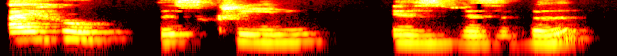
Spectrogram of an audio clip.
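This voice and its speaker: A woman lecturer teaching an online class in a slow, deliberate, explanatory way. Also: medium pitch, warm tone, slight background noise. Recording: roomy, dull lo-fi screen-share recording.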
